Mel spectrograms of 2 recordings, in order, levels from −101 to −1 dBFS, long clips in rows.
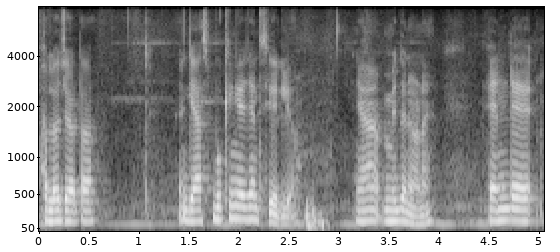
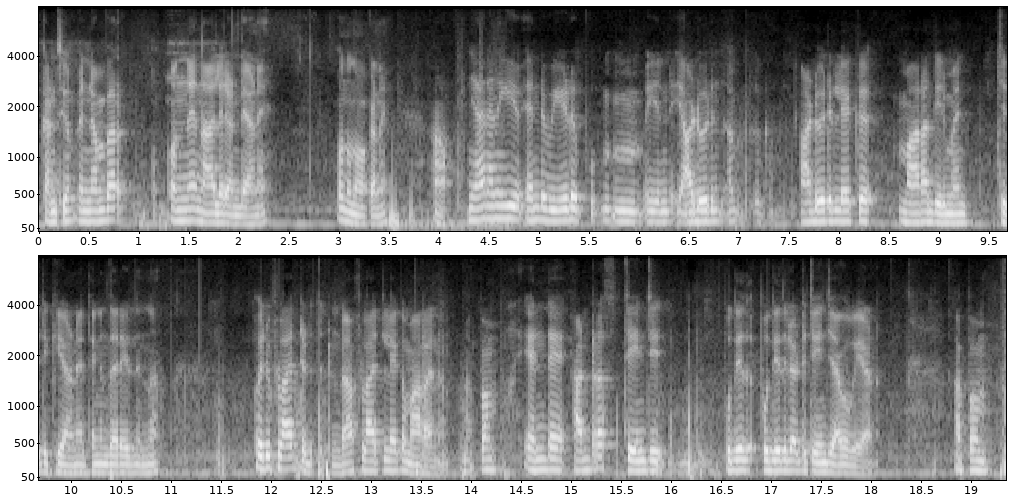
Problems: background sounds at intervals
